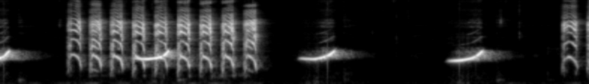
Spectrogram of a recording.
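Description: A ringneck parrot gives a quick burst of about eight harsh, nasal notes, then two short rising whistles a second apart, and ends with another burst.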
